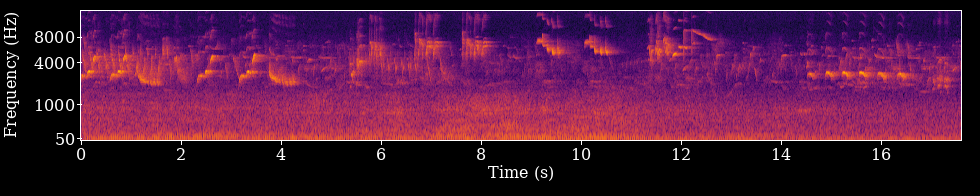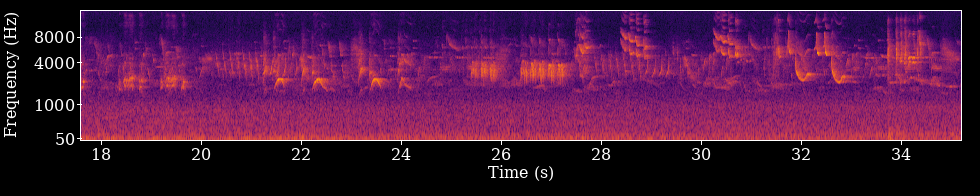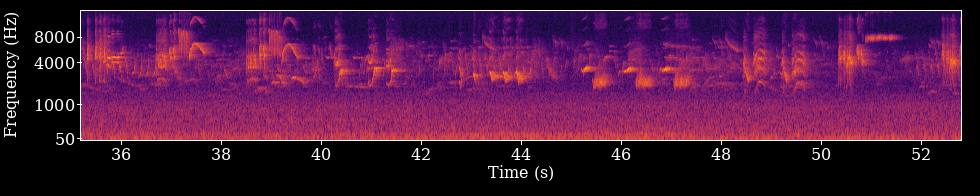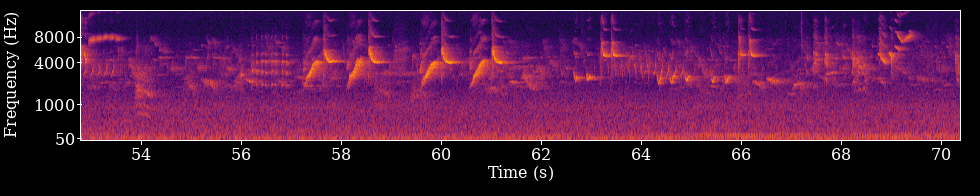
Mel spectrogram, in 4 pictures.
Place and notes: Friedhof Columbiadamm, Berlin - Song thrush / Singdrossel
Friedhof Columbiadamm (Neuer Garnisonsfriedhof), Song thrush (Singdrossel) singing, distant city / traffic noise
(Sony PCM D50)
